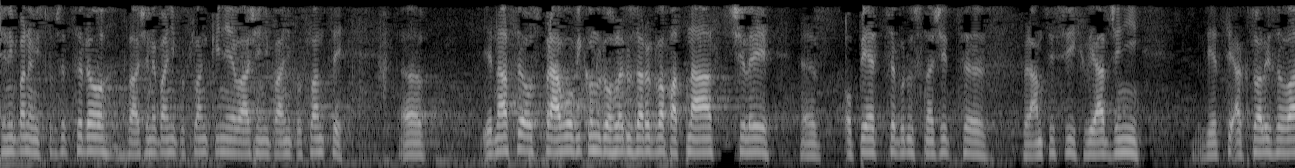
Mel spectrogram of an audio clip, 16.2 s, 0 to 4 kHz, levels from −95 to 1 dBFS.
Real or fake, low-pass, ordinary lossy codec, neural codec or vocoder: real; 3.6 kHz; MP3, 16 kbps; none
